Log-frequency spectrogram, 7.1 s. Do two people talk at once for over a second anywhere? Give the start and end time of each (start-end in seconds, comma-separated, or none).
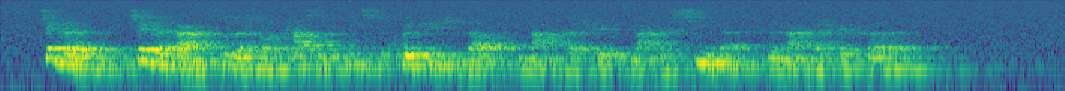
none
